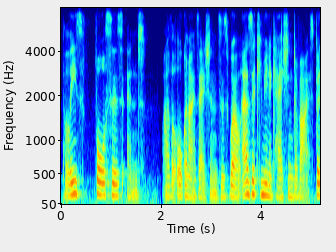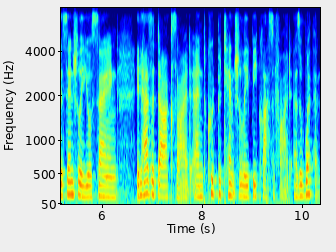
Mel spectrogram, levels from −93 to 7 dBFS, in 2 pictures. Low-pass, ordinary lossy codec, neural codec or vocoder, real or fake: 7.2 kHz; Opus, 32 kbps; vocoder, 44.1 kHz, 80 mel bands, Vocos; fake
